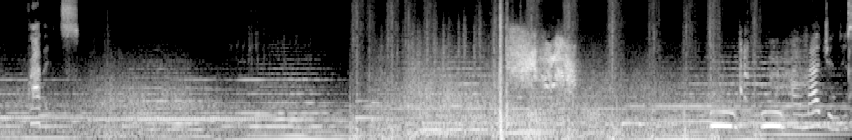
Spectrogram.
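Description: An owl hoots in the game What Remains of Edith Finch, low resonant calls sounding amid wind and a dull boom, with a narrator speaking over part of it.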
